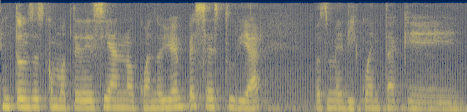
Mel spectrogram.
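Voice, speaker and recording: A woman's monotone, flat delivery at a moderate pace, with audible room echo and noticeable background noise. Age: 30s. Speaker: dancer. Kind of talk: casual chat.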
